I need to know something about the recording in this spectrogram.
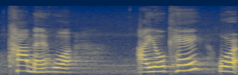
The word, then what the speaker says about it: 他: 他. 他. Say he. 他. We want to become they are 他们他们他们好吗? In Chinese, this also called ta.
